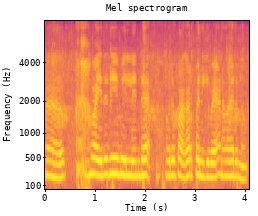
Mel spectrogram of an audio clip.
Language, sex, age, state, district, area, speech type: Malayalam, female, 45-60, Kerala, Pathanamthitta, rural, spontaneous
